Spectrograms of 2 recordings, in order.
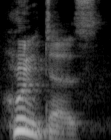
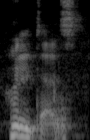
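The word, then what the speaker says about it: juntas: going to set up what are known as hunas it looks like junas but it's pronounced hunas hunas and these are organizations of military leaders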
